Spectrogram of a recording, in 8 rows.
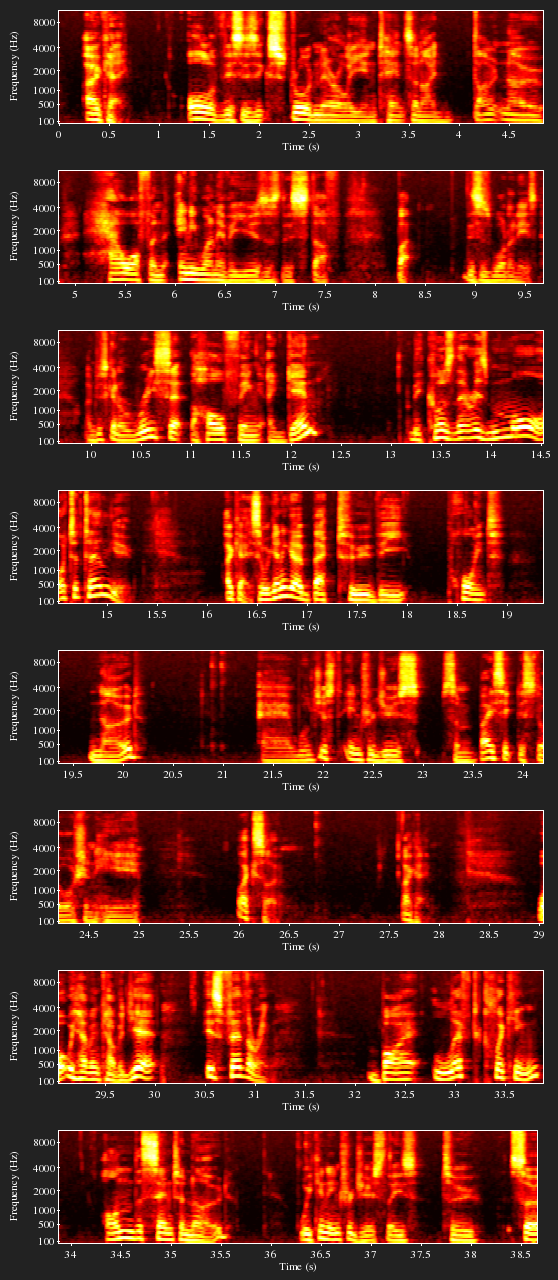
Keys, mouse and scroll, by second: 7.9 right click, 10.2 click, 18.6 click, 21.0 click, 24.5-27.0 drag, 36.3 click.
